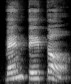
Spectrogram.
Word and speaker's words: vingt-et-un: Here we are pronouncing T because again it is succeeded by A. ET is A. And T is again succeeded by U. So after T we have a vowel E. And after T we have a vowel U. So it is vingt-et-un.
